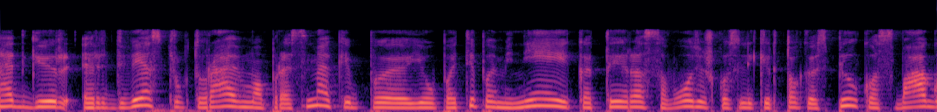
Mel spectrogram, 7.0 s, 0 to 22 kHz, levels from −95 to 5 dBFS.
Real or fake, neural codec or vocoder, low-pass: real; none; 7.2 kHz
